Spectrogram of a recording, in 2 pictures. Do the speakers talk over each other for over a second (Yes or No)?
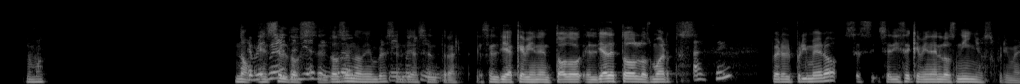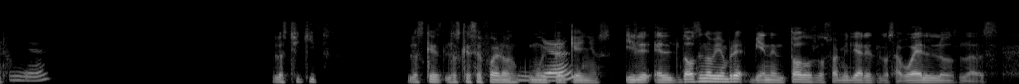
Yes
